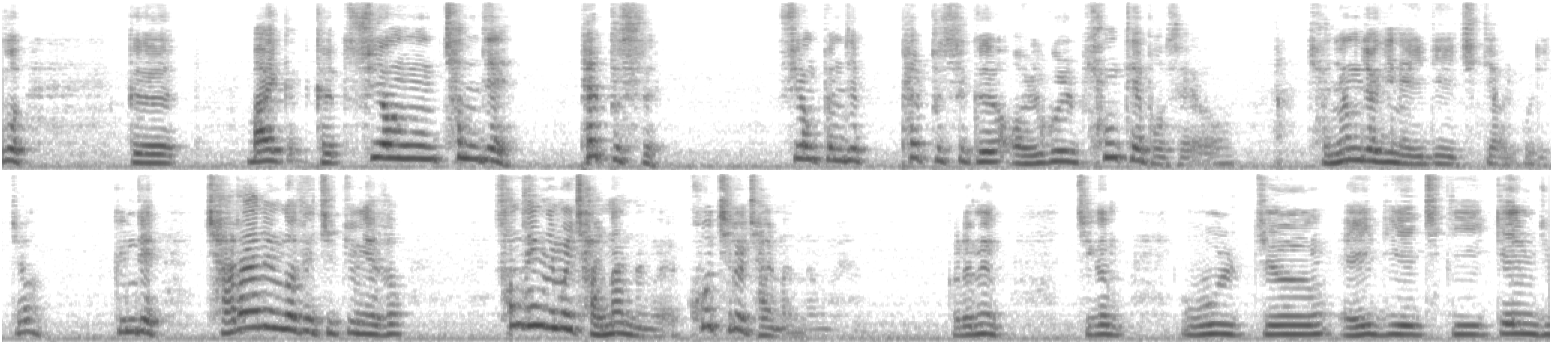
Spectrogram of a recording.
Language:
Korean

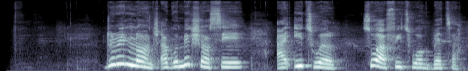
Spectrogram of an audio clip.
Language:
Nigerian Pidgin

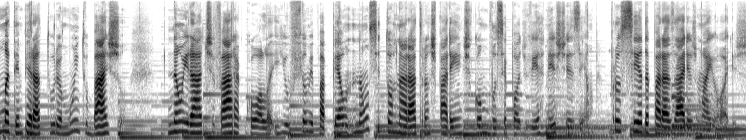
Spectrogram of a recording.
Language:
Portuguese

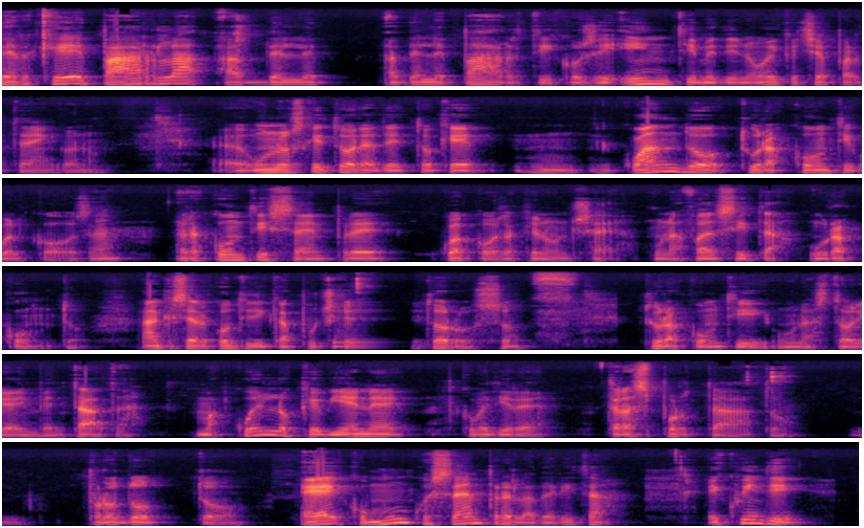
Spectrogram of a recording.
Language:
Italian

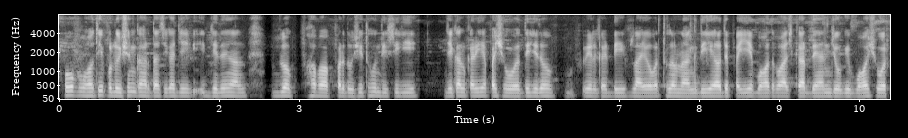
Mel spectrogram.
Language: Punjabi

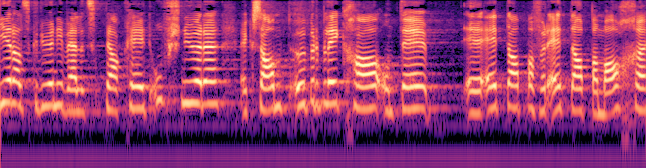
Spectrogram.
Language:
Swiss German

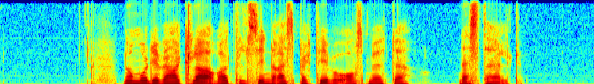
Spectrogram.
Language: Norwegian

